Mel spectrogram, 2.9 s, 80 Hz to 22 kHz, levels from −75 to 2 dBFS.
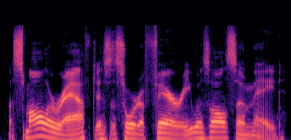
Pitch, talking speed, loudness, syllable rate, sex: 115 Hz, 225 wpm, -19 LUFS, 5.1 syllables/s, male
